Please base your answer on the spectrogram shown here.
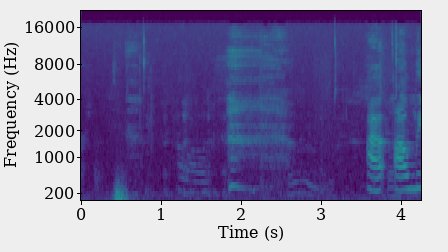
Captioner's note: woman groans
